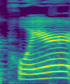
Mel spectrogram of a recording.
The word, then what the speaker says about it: Poirier: well my website is under tatum rain and then everything else would be under tatum r poirier and my last name is spelled p-o-i-r-i-e-r so okay thank you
